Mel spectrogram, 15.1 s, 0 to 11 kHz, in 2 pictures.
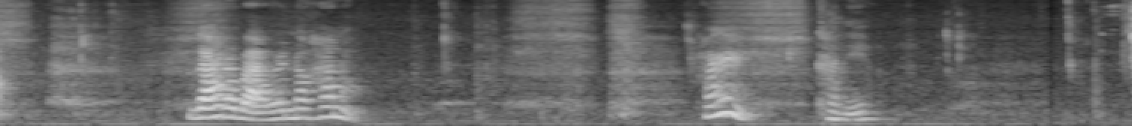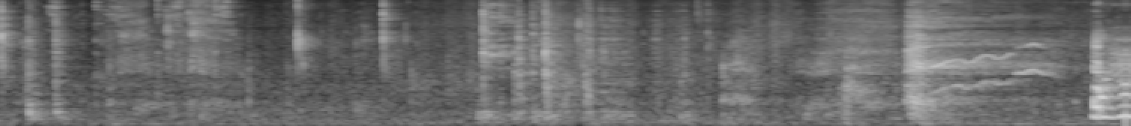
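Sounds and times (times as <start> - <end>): cutlery clinking on plates: 10.8 - 11.8.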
